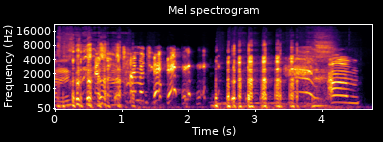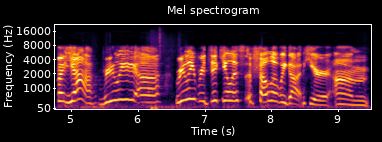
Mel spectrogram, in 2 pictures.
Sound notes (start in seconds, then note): 0.0 laugh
